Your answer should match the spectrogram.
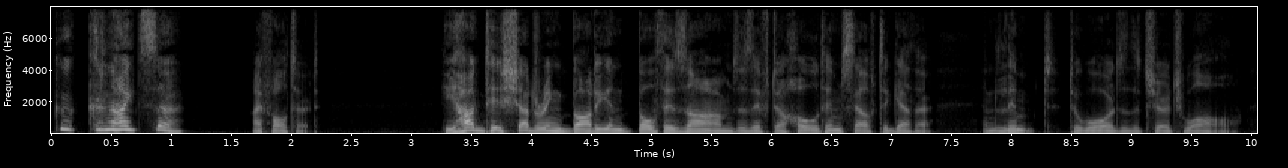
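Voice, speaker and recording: A man narrating a story as a dramatic audiobook reader, expressive and deliberate in his scripted delivery. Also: on the low side, no echo, clean studio sound.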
